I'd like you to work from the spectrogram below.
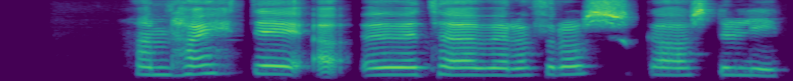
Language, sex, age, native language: Icelandic, male, 12, Icelandic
